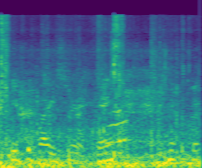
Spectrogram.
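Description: Faint distant voices over a low, steady background rumble, in a lull between loud shouts of encouragement.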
